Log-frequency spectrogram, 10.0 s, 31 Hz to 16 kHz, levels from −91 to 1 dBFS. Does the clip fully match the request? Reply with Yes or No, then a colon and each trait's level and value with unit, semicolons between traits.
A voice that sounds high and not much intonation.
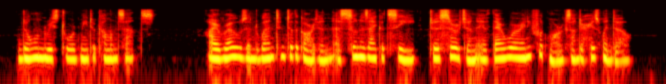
Yes: high, 210 Hz; narrow, 2.1 semitones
